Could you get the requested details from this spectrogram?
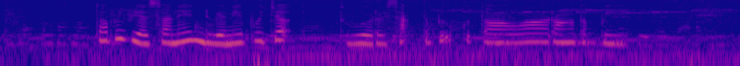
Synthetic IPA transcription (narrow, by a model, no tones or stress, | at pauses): t̪apib̥i̤asanend̪uweneput͡ʃəʔd̪̥ṳwʊɾesa̰ʔt̪əpiʔukut̪ɔwɔɾɔŋt̪əpi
